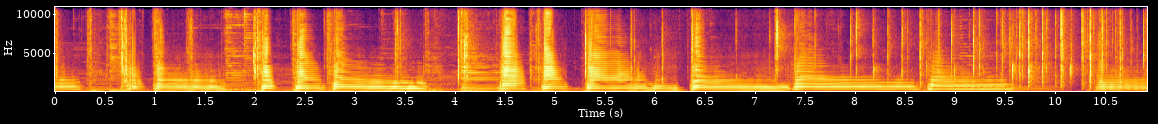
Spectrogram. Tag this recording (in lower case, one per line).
playing trombone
